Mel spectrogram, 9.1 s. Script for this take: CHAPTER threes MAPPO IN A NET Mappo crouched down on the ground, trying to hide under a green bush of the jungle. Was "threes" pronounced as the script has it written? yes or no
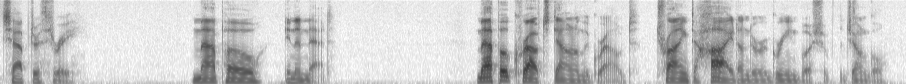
no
